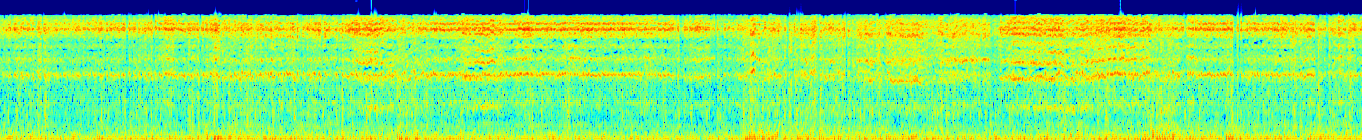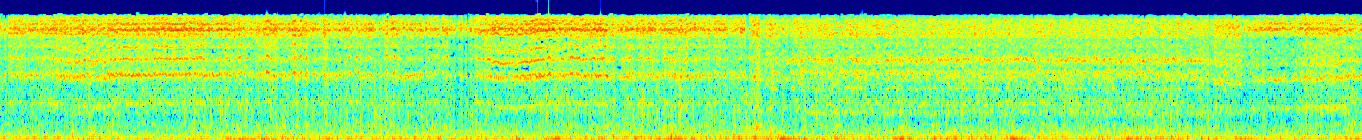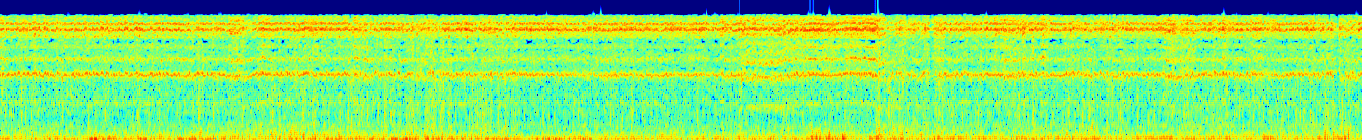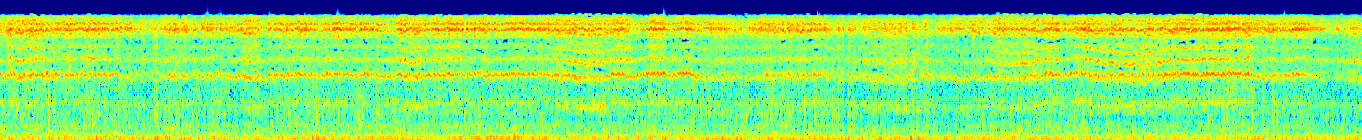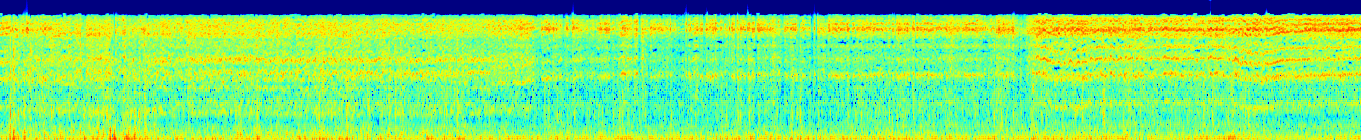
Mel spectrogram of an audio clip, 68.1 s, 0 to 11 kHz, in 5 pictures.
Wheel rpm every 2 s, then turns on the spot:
230, 230, 230, 230, 220, 220, 230, 230, 230, 230, 230, 200, 200, 210, 230, 230, 230, 230, 230, 230, 230, 220, 230, 230, 220, 220, 230, 220, 190, 200, 220, 230, 230, 230.
none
